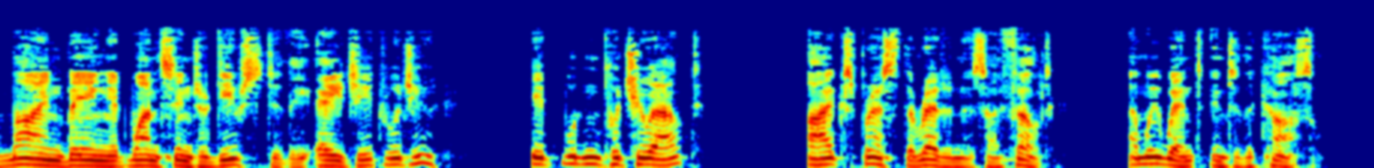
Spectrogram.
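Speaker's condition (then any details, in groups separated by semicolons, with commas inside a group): No condition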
